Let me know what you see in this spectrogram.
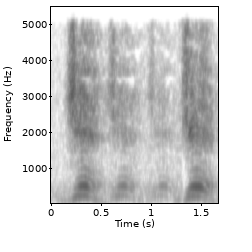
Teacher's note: الشين فيها صفة اسمها صفة التفشي، يعني انتشار الصوت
